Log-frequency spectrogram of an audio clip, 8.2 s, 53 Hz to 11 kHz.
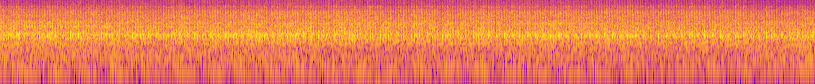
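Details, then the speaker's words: First-gen 12-valve Cummins diesel truck idling after Pusher system install for more boost; steady even clatter around three beats a second with faint whistle above, smooth and healthy. "sounds good it definitely it just sounds good the truck always sounds good but it just it runs great"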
